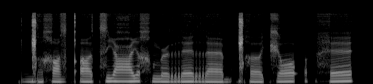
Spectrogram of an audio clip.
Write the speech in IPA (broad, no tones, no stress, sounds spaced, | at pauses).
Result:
ɡ͡ǁ ʌ χ ɑ z qʼ ʌː t͡s i ʕ i χ m ə˞ r ɛ r æː b ǁʰ ʌː t͡ʃ ɔ ʔ | h ɛ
